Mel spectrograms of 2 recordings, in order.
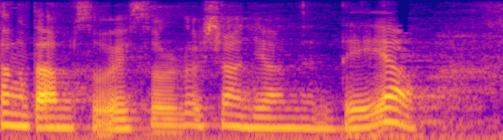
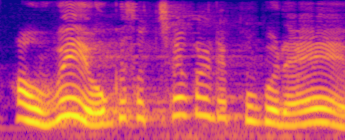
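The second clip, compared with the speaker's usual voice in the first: a higher, louder mock snap from a younger brother; mock annoyed retort; 6 semitones higher, 6 dB louder than usual. Younger brother snapping back at his reading sibling, mock annoyed. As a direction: play the irritated kid talking back. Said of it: "뭐 이런 식으로".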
